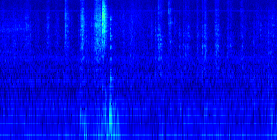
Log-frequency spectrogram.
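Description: A hand blade shaving the top edge of a leather sandal insole: short, light scraping strokes and small clicks, loudest about two seconds in.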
